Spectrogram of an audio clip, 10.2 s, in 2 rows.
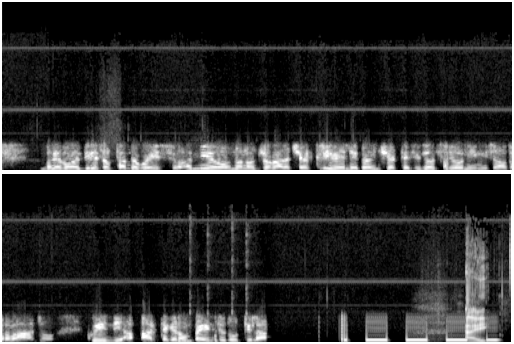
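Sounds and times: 
speech: 0.4s - 7.9s, 9.8s - 10.1s
telephone tone after a dropped call: 8.8s - 10.1s.

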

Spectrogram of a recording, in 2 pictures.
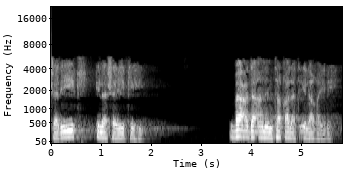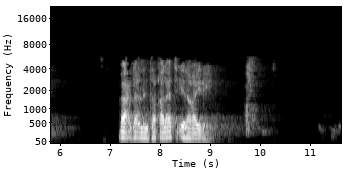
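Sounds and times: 
speech: 0.0s - 2.0s, 3.6s - 5.8s, 7.2s - 9.1s
person sneezing during a lecture on Islamic jurisprudence: 9.7s - 10.2s.

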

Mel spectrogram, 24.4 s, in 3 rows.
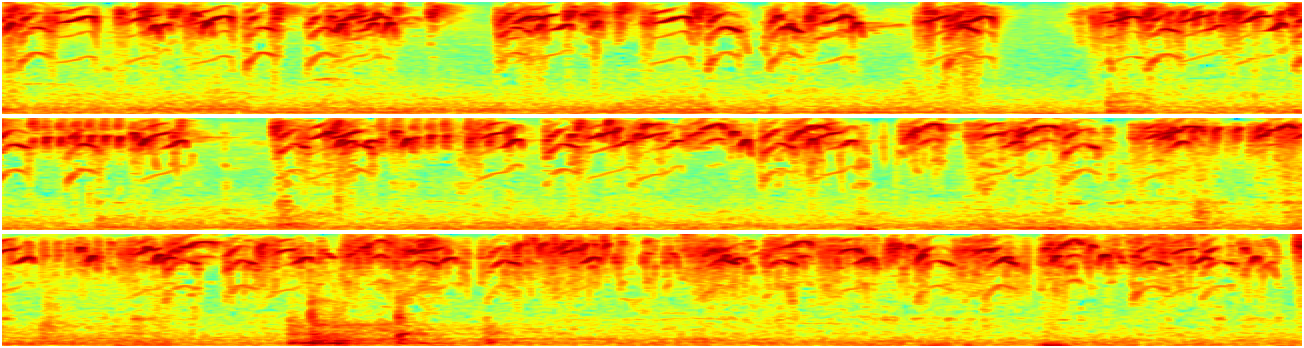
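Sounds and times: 
little spiderhunter singing: 0.0s - 24.3s
low bump: 18.0s - 19.6s.

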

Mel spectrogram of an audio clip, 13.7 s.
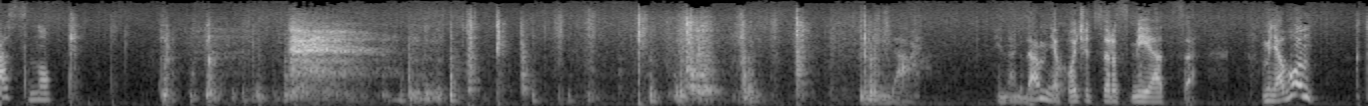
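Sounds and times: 
speech: 0.0s - 0.7s, 10.3s - 12.0s, 12.6s - 13.6s
wooden chair scraping and knocking as it is dragged: 1.6s - 3.0s, 4.0s - 9.0s.

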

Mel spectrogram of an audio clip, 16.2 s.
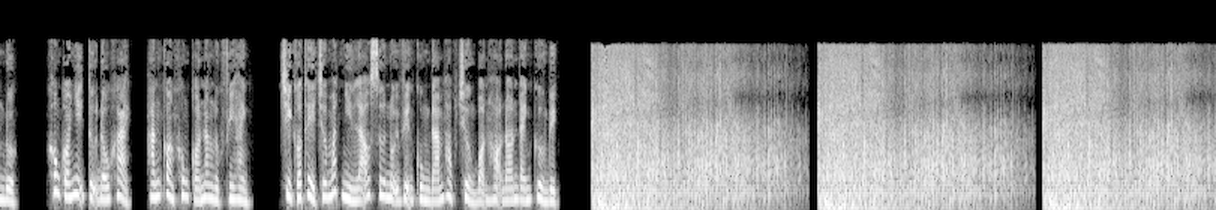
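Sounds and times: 
speech: 0.0s - 8.3s
artillery shell explosions: 7.9s - 16.2s.

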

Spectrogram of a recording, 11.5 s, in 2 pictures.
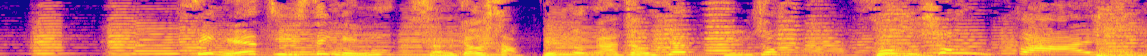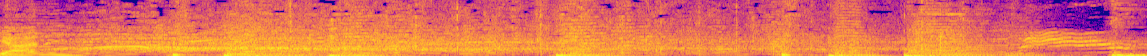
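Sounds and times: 
bouncy rhythmic music with a steady thumping beat: 0.0s - 11.0s
speech: 1.0s - 6.4s
cat meowing: 10.8s - 11.4s.

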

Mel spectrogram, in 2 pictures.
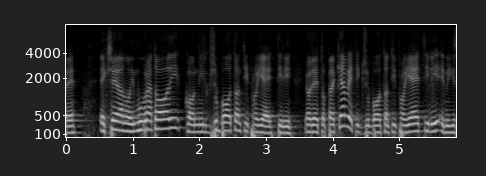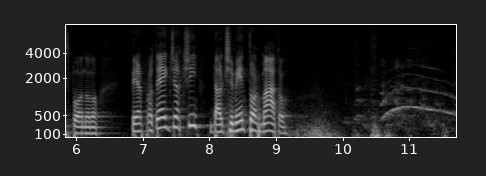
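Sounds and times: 
speech: 0.0s - 9.4s
comedy show audience member howling: 10.6s - 11.6s.

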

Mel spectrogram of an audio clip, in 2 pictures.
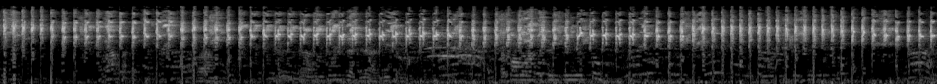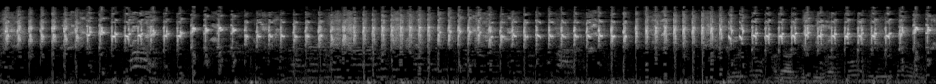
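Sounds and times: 
lovebird chatter: 0.0s - 18.7s.

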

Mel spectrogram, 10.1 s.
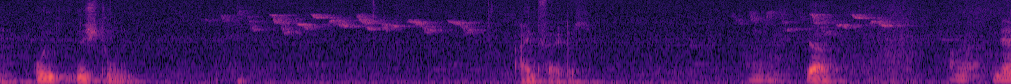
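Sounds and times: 
steady hiss: 0.0s - 10.1s
speech: 0.4s - 1.4s, 5.2s - 5.9s, 7.5s - 8.5s, 9.5s - 10.1s
birds chirping and singing: 2.0s - 5.0s, 7.1s - 9.2s.

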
